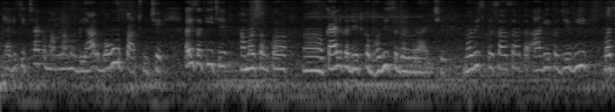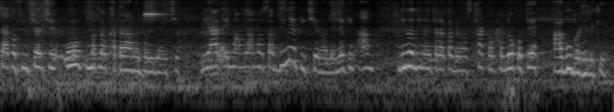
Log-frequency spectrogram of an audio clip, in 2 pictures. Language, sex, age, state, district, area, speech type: Maithili, female, 30-45, Bihar, Muzaffarpur, urban, spontaneous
